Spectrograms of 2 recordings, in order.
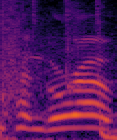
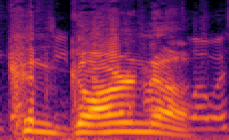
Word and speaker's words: Kangarna: Pairing three Team Kangura Valorant Pro influencers and Esports Tower players to compete in a tournament. The team she said it wrong. It's Kangarna. It's Kangarna.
